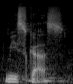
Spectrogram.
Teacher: The stress pattern is clear. It's low, high.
